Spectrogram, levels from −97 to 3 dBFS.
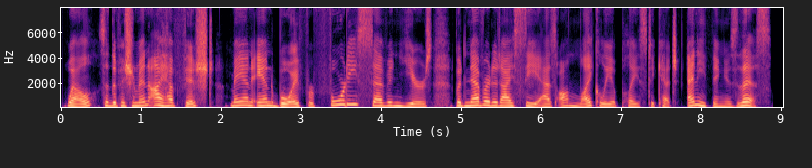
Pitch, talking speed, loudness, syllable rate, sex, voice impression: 230 Hz, 185 wpm, -19 LUFS, 4.8 syllables/s, female, very feminine, slightly young, cute, refreshing, friendly, slightly sweet, slightly kind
